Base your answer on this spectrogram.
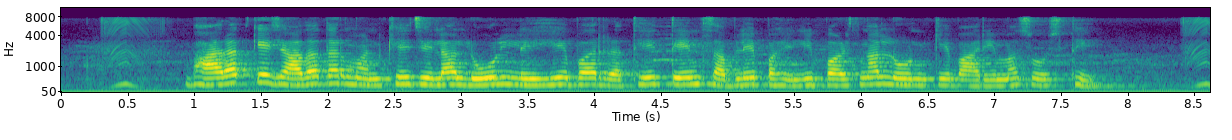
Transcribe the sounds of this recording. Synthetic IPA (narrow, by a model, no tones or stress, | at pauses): bʱaːɾət̪kezjaːd̪at̪əɾmɐnkʰed͡ʒɪlaloːnleːɦebəɾːət̪ʰet̪eːnsəblepɛɦlipəɾsnəlːoːnkebaːɾemẽsoːt͡ʃt̪ʰeː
